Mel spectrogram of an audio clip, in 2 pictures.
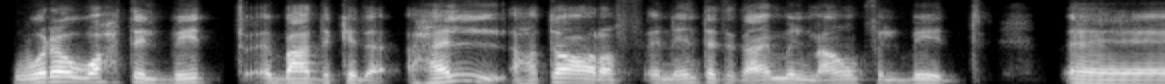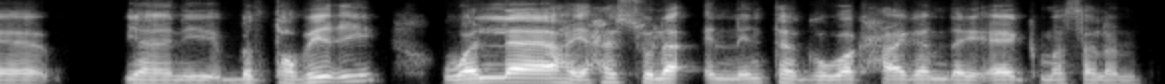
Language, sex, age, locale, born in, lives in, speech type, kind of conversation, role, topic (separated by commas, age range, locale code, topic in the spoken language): Arabic, male, 20-24, ar-EG, Egypt, Egypt, conversation, podcast, host, إزاي بتحافظ على صحتك النفسية لما الظروف تبقى صعبة؟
